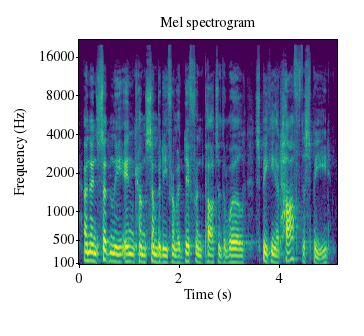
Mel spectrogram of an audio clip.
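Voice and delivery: ordinary talk, nothing marked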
